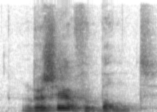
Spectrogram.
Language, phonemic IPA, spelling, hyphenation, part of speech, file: Dutch, /rəˈzɛr.vəˌbɑnt/, reserveband, re‧ser‧ve‧band, noun, Nl-reserveband.ogg
- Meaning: a spare tyre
